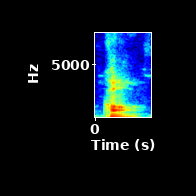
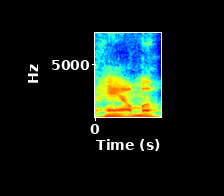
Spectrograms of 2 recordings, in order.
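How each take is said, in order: First: The name begins with a throaty ch sound. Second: The name begins with a plain h sound. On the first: "but it's a C H ... H A M" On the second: "everybody pronounces it as"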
